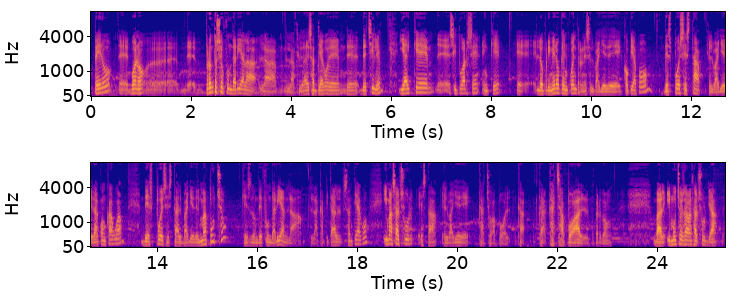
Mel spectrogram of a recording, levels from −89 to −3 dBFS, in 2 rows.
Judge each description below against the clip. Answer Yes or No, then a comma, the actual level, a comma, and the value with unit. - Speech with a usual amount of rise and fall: No, wide, 6.3 semitones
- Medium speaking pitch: Yes, medium, 145 Hz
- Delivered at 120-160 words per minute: No, average, 175 wpm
